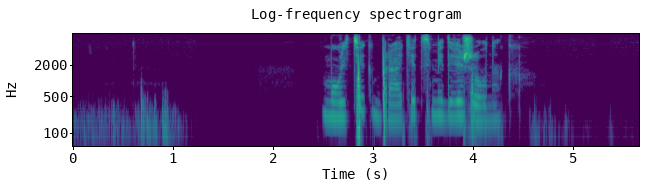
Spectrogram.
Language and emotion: Russian, neutral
